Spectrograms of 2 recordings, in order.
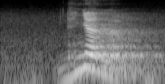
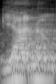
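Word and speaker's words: ज्ञानम्: आप कभी विद्यासागर महाराज जी को सुनिए, जब वे ज्ञान शब्द बोलेंगे तो कैसे बोलते हैं, जियानम, बिल्कुल सही बोलते हैं। कर्नाटक के पढ़े, मध्य प्रदेश के थोड़े हैं जो ज्ञानम बोलेंगे।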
